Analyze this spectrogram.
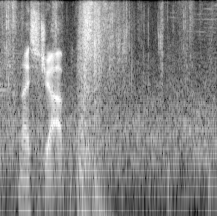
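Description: A sword strikes a creature with a heavy thud.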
